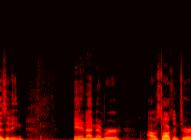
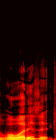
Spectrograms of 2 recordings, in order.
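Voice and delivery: lightly voiced grandma, raised pitch; higher, louder curious question; grandma's voice; 6 semitones higher, 7 dB louder than usual. Grandma asks about the video, lightly imitated high voice. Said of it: "And she goes".

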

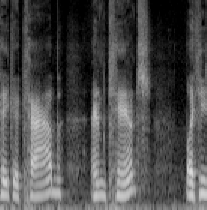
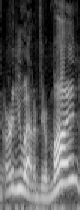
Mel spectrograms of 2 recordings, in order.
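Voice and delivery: high, raised exclamation; indignant storybook yell, moderately loud; narrated shout; 6 semitones higher, 6 dB louder, faster than usual. A narrator's reading. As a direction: call it out in outraged disbelief. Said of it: "I run after him shouting".

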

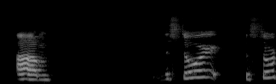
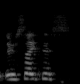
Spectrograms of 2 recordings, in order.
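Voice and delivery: usual speaking voice

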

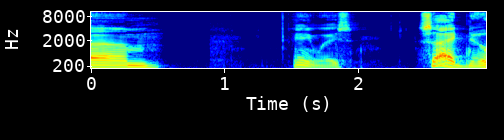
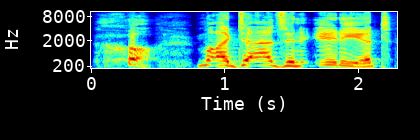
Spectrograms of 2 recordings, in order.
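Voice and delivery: mocking old people; 8 semitones higher, 8 dB louder, slower than usual. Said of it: "old people be like".

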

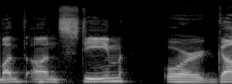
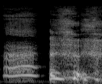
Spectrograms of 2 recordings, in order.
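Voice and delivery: laughing; 3 dB quieter than usual. Real, not acted. Laughing about plugging game.

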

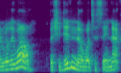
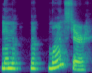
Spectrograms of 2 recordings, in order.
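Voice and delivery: slow, higher stuttering fear; frightened stammer; 5 semitones higher, 4 dB louder, slower than usual. Acted. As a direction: stammer it out, scared of the monster. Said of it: "the opossum gasped".

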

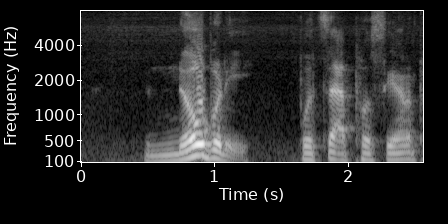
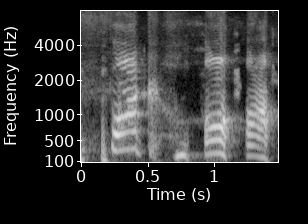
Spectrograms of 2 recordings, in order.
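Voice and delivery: mock-outraged outburst, higher pitch; irritated retort; 6 semitones higher than usual. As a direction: snap back at a pedant in exasperation. Retold irritated retort to pedant.

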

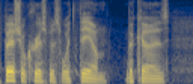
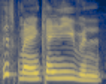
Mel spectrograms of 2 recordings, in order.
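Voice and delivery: put-on scornful kid voice; 10 semitones higher, 6 dB louder than usual. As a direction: scoff like a big brother. Older brother voiced mocking sibling.

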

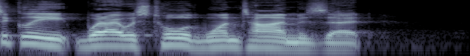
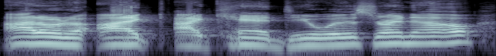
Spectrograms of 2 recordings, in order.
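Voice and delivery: mock flustered Boris; 5 semitones higher, 8 dB louder than usual. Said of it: "he was literally just like".

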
